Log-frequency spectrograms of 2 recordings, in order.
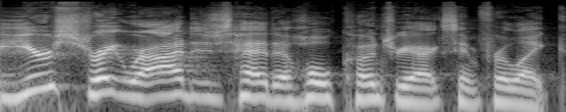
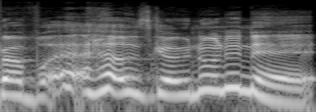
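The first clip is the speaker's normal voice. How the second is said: exaggerated, over-the-top British accent, pitched up; 6 semitones higher than usual. Imagining a visit to Air One, in an exaggerated British accent. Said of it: "half like British".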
